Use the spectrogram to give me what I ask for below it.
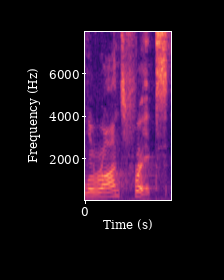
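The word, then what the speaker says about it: Laurent Freixe: So, this is Nestle CEO Laurant Fricks is how you pronounce his name.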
